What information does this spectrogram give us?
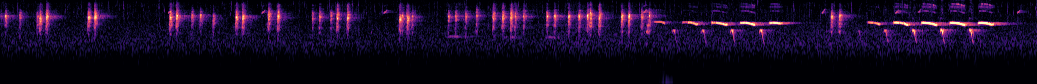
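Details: Fulvous wren: many dry, high clicking ticks in an irregular series, then two bursts of rapid, bright, downslurred notes, four or five to a phrase, near the end.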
